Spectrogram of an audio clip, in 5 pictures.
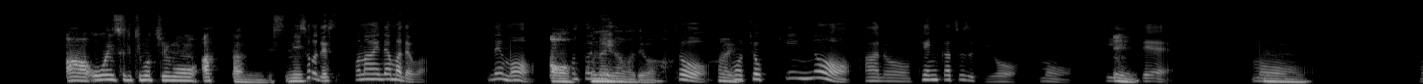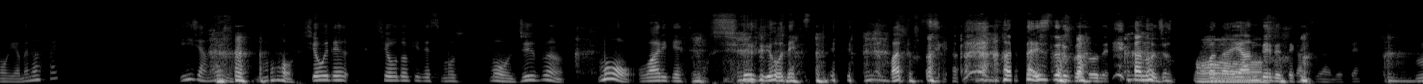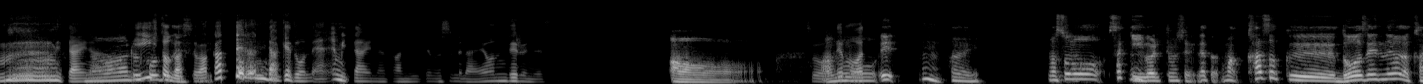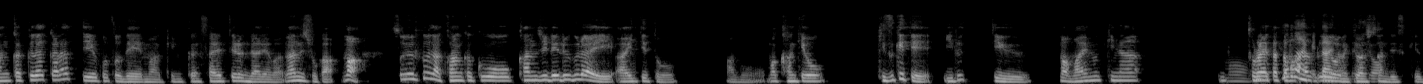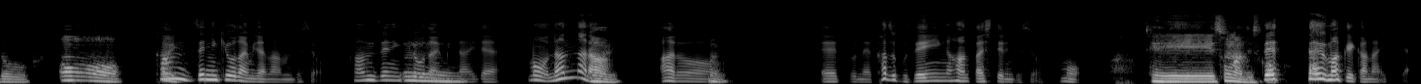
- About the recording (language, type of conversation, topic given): Japanese, advice, 結婚や交際を家族に反対されて悩んでいる
- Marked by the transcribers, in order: laugh; laugh; laughing while speaking: "もう終了です。私が反対することで"; laugh; other background noise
